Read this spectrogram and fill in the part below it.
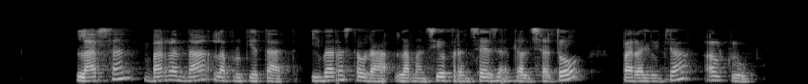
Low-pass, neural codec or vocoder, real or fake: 5.4 kHz; none; real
